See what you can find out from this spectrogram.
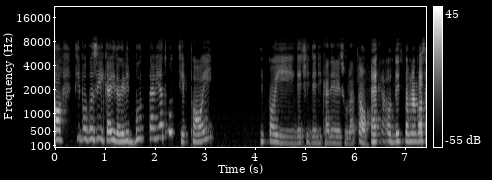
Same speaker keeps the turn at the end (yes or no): no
